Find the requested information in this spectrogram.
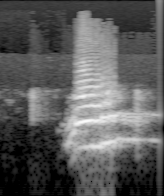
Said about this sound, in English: It's Monsieur Lamartine's dog upstairs. I've never heard him howl like that before.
